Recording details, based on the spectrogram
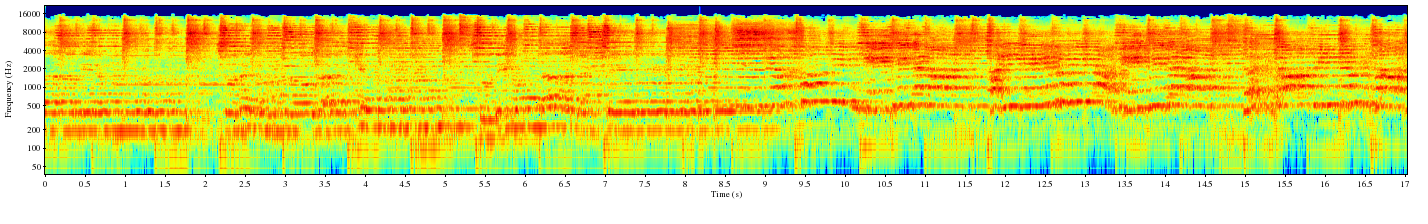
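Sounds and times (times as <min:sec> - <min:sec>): instrumental accompaniment: 0:00.0 - 0:17.0
women's choir singing a hymn: 0:08.7 - 0:17.0.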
